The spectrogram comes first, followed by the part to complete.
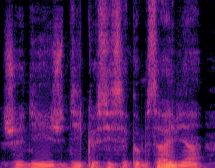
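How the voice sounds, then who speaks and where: A man's voice: low-pitched, moderate pace, a little mellow, breathy edge. A man reading the part of a cautious, meek old husband who answers with hesitant bewilderment. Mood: bewildered.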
